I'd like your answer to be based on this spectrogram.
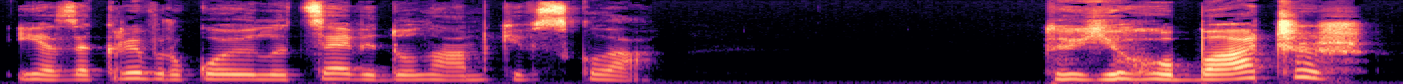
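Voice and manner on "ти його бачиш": loud, alarmed question; startled, raised-voice question; frightened. A narrator's reading. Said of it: "Саша злякався не на жарт".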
